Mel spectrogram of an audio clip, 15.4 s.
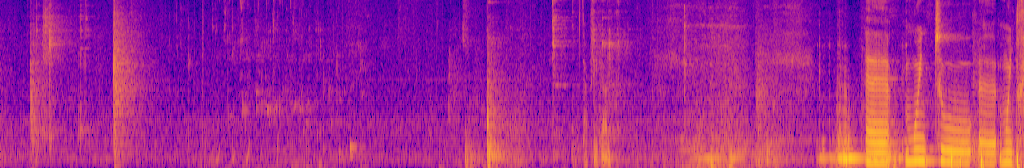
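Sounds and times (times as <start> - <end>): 
water pouring into a glass: 3.0 - 5.7
speech: 9.0 - 9.4, 13.0 - 15.3.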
